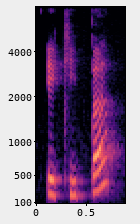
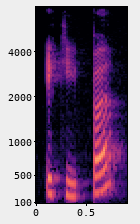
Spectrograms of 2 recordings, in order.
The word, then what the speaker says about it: equipa: Equipa, equipa. The U is silent here.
